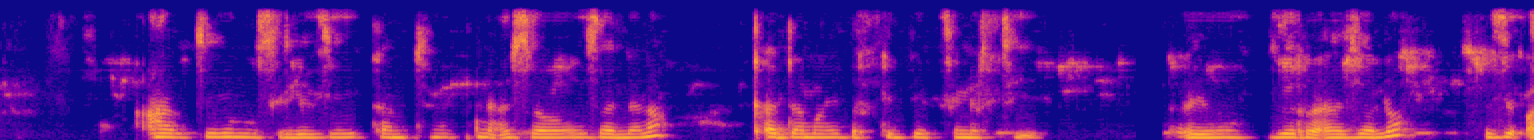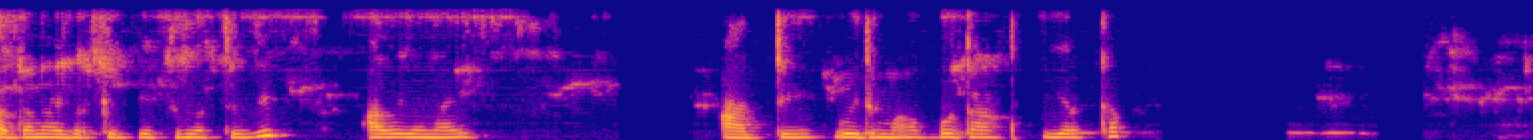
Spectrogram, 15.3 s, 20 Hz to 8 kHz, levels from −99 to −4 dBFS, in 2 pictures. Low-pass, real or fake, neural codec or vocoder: 7.2 kHz; fake; codec, 16 kHz, 8 kbps, FunCodec, trained on Chinese and English, 25 frames a second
